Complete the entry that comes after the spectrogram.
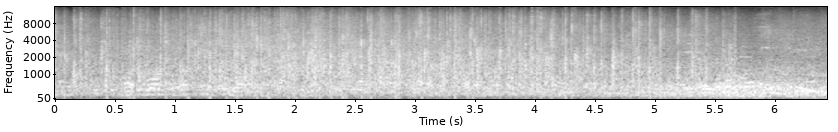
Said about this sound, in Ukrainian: Зустрічайте ваші оплески.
